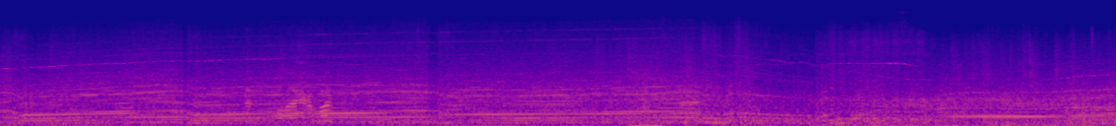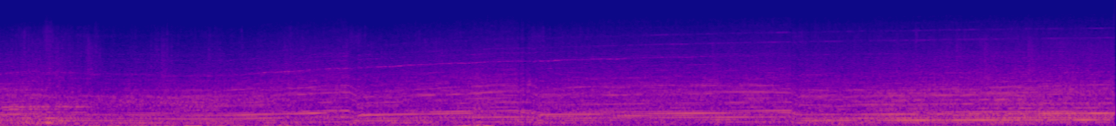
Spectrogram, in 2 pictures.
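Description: A race car engine roars, rising and falling in pitch as it shifts gears.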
